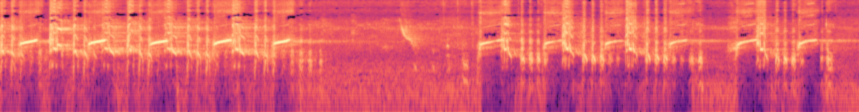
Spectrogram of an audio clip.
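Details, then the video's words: Repeated rising whistles with gritty clicking from a female grey francolin. The calls pause for about two seconds midway, then resume at the same steady pace. "Teetar Ki Awaz female"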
